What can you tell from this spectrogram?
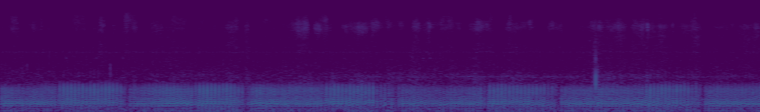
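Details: Close, steady purring from a male house cat said to have a good motor, indoors; the rumble swells and eases in repeated breath cycles under a faint high background hiss, with a short squeak near the end.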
